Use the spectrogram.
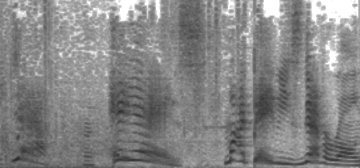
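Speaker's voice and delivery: high, indignant mom voice; mock defensive mother. Mother backs her son to cop, mock defensive mother. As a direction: imitate a mother squawking in her child's defense.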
